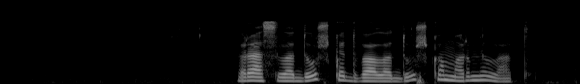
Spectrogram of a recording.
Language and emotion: Russian, neutral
